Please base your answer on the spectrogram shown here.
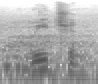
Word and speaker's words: Weechin: Oh, Tim Weechin. Okay, that's how you say it. Ah, I like that better. Weechin. I was saying Wyken. I mean, you can say Wyken too.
